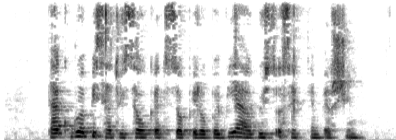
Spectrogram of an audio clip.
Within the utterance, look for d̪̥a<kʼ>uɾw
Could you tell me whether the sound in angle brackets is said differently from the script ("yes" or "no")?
no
